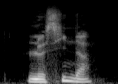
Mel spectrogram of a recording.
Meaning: acronym of syndrome d'immunodéficience acquise; AIDS
- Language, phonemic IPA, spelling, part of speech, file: French, /si.da/, sida, noun, Fr-sida.ogg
